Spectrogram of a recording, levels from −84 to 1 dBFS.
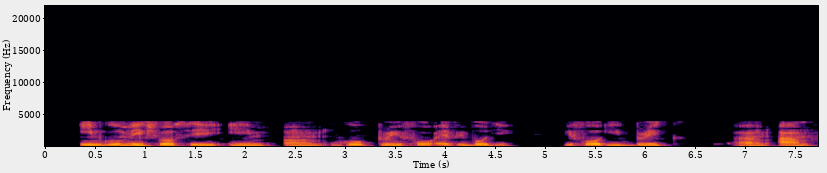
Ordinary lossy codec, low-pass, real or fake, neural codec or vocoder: AAC, 16 kbps; 7.2 kHz; real; none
